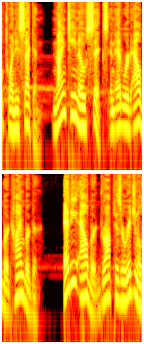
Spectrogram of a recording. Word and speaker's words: Heimberger: Eddie Albert as Oliver Wendell Douglas, born April 22nd, 1906 in Edward Albert Heimberger. Eddie Albert dropped his original surname because he found that people invariably pronounced it hamburger.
